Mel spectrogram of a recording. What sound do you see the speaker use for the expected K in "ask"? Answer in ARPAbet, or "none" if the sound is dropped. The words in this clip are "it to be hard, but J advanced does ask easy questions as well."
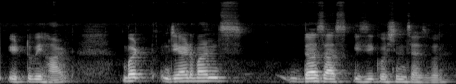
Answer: none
